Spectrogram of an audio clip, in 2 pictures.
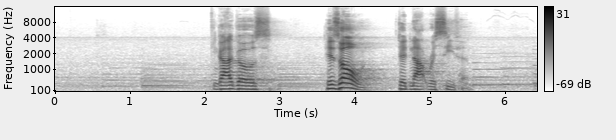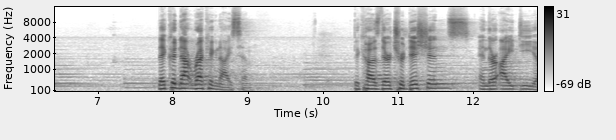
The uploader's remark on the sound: This sermon was recorded live on July 31st, 2022 at Newark United Pentecostal Church.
